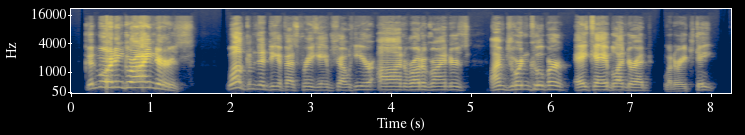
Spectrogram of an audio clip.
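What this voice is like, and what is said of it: Hoarse, strained voice. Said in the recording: “Oh, I lost my voice.”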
